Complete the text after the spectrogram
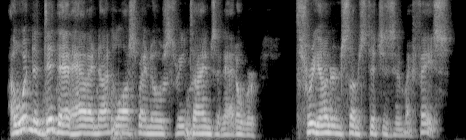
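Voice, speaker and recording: Speaking in a normal speaking voice with an American accent, a man talks fairly quickly at a fairly high pitch. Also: ordinary pitch variation, quiet background. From US. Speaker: author and spiritual speaker. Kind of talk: interview about his book.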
